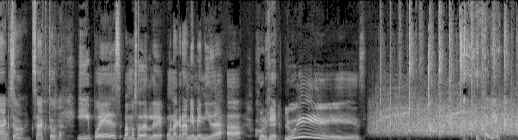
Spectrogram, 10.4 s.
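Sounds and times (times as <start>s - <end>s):
speech: 0.0s - 7.7s, 9.2s - 10.2s
crowd applause sound effect: 7.4s - 10.3s
laughter: 9.1s - 10.3s.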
